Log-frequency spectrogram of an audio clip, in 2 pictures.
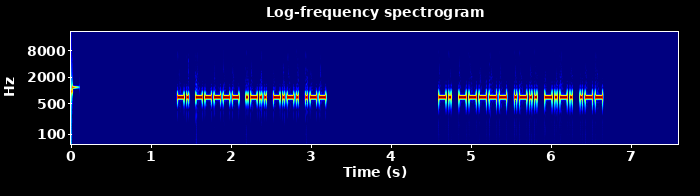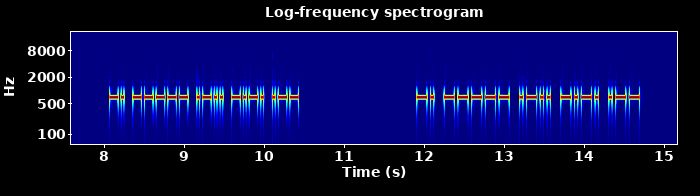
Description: Morse code, heard as a keyed tone, about 36 wpm, 700 Hz. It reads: N0LCW N0LCW N0LCW N0LCW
